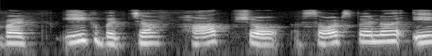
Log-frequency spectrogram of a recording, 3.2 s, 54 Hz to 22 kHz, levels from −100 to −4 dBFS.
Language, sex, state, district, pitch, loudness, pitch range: Hindi, female, Bihar, Samastipur, 220 Hz, -19 LUFS, 210-255 Hz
